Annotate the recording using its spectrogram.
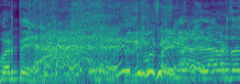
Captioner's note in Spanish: Risas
